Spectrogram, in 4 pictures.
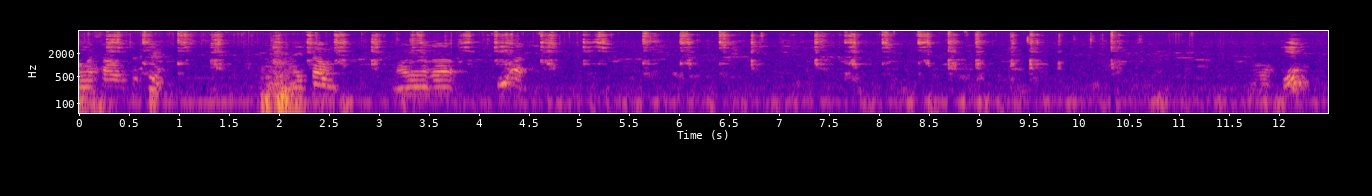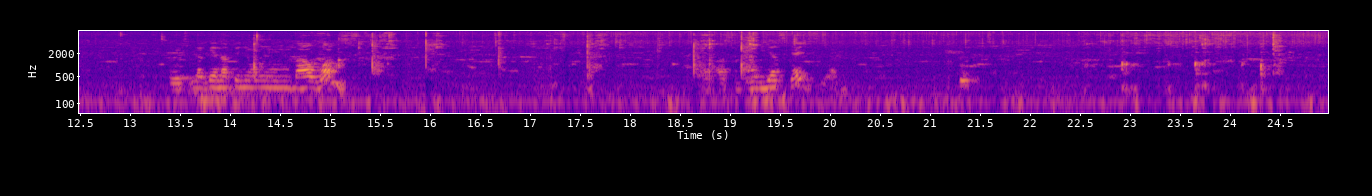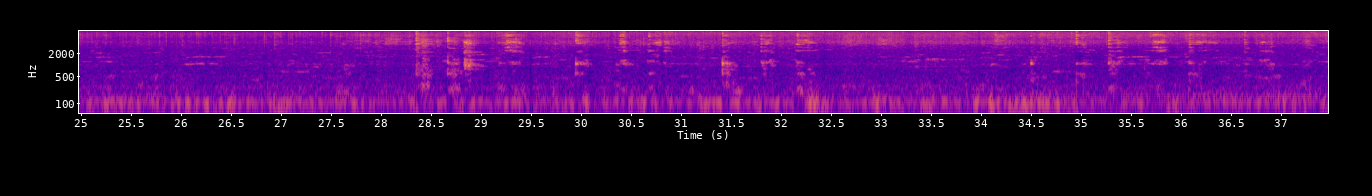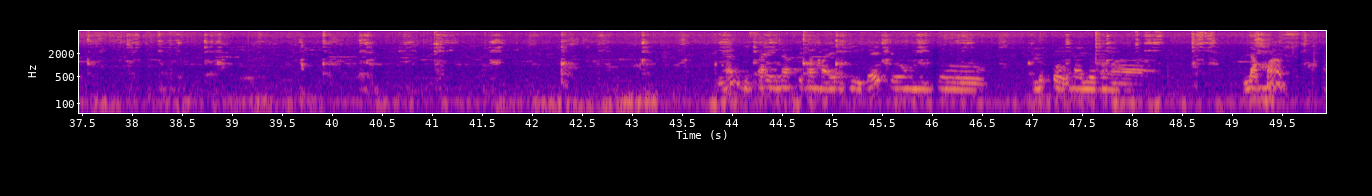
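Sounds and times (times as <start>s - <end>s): metal spatula scraping a wok: 0.0s - 10.6s, 14.9s - 16.3s, 34.0s - 49.9s
onions sizzling in hot oil: 0.0s - 49.9s.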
